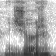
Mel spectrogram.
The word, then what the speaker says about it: Jour: Aplikacja się nazywa chyba Żur. To się czyta. Pisze się J, J jak Jadwiga, O jak Olek, U jak ulica Ryjak, e, Radosław, czyli Jour, Żur, Daily Self, care journaling, czyli od journal, o, czyli żur, czyli dziennik.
